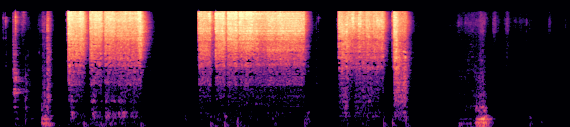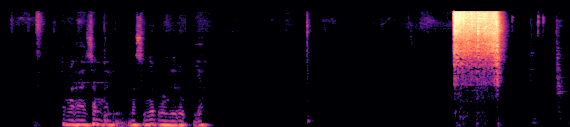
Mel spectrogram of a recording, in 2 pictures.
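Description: An air blower hisses loudly in short bursts.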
